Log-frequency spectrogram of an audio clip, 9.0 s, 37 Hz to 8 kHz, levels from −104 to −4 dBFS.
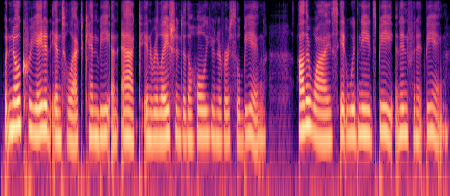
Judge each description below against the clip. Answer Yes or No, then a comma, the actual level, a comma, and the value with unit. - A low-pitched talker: No, high, 190 Hz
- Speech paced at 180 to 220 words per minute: No, average, 155 wpm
